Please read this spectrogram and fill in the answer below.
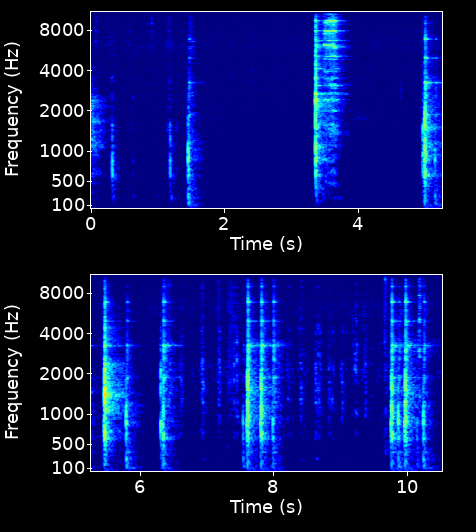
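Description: Kitchen knife chopping capers and basil on a wooden cutting board: a few scattered knocks, a short scrape about a third of the way in, then a quicker run of chops in the second half.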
